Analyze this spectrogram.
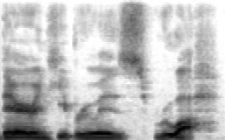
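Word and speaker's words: ruach (רוח): Good guttural H there, buddy. – I say, I think you got to get a little more of the Hebrew in there. It's ruach.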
